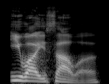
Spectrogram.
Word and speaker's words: Iwaisawa: So that's why I'm looking forward to Kenji Iwasawa. How do you pronounce this? Iwaisawa.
